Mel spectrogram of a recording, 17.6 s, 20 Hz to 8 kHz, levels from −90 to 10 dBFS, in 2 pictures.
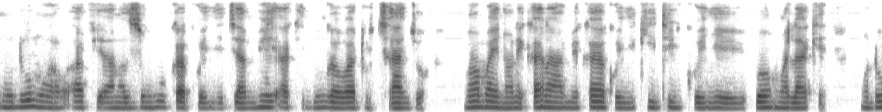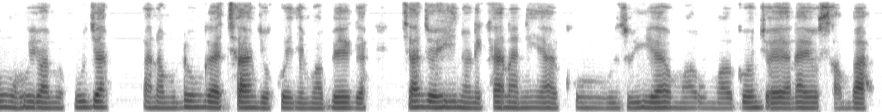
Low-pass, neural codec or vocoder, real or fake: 7.2 kHz; vocoder, 22.05 kHz, 80 mel bands, HiFi-GAN; fake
